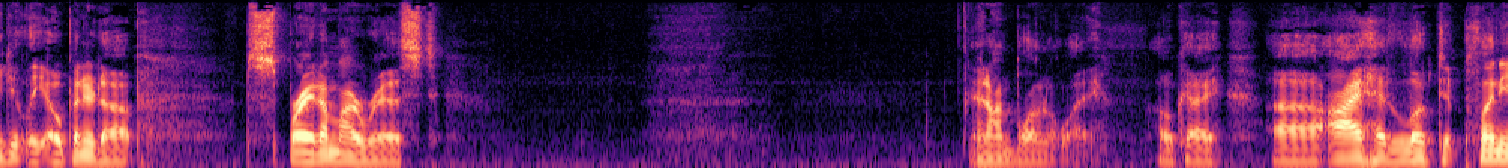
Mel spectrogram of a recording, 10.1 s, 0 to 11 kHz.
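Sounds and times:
faint breath drawn in: 0:00.9 - 0:01.6, 0:04.3 - 0:06.1.

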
